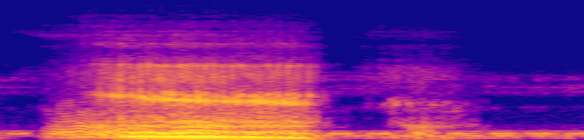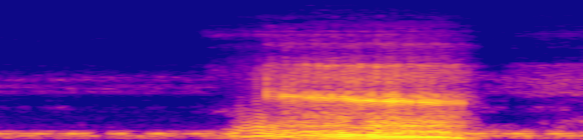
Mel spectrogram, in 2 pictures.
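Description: Two long, very loud, rough snores on in-breaths, with quieter breathing between; heavy, noisy snoring.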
